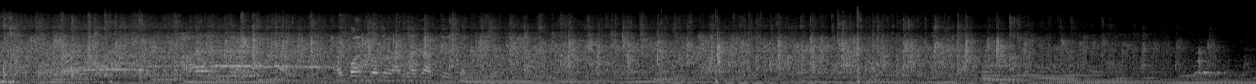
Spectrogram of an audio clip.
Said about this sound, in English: Would you please stand up on your feet and put your best hand clap together for our beloved brother,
